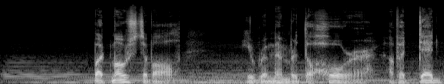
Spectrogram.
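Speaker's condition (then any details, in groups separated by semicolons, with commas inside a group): No condition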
